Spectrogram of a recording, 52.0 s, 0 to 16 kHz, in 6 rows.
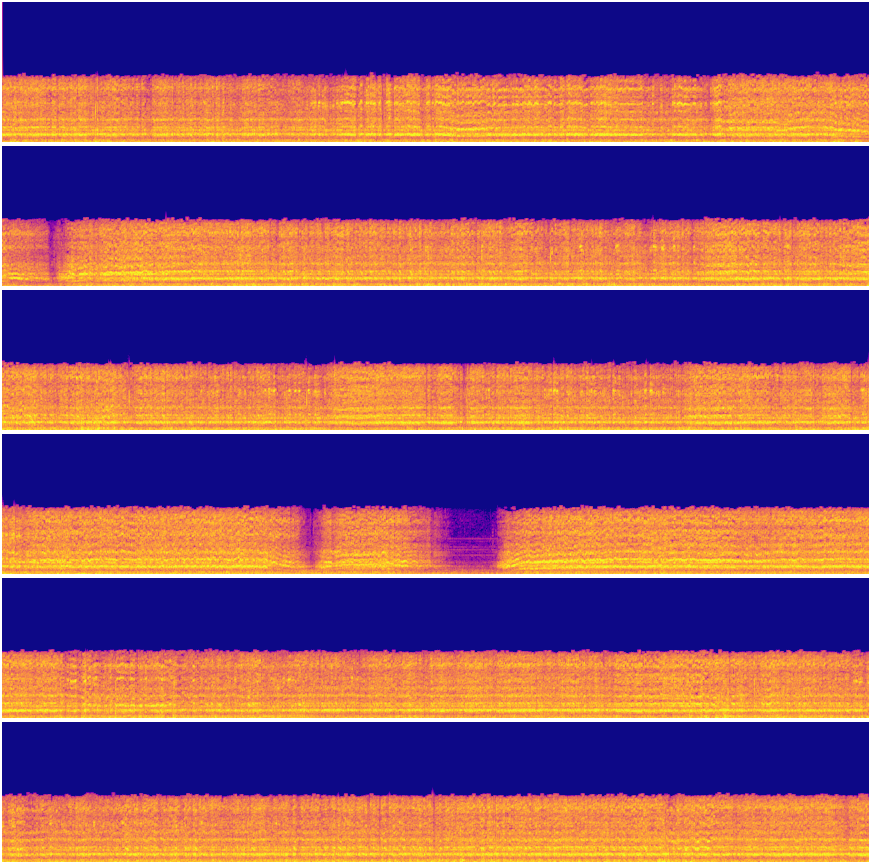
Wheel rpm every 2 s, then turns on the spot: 220, 230, 230, 230, 120, 210, 230, 230, 230, 230, 230, 230, 230, 210, 140, 80, 200, 230, 220, 230, 220, 220, 230, 230, 230, 240.
none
